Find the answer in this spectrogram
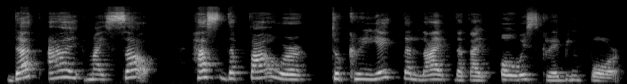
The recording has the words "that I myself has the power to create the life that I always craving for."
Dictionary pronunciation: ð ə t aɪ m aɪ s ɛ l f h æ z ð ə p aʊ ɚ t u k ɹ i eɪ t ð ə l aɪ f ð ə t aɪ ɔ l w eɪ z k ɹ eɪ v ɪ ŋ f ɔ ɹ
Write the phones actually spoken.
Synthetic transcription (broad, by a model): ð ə t aɪ m aɪ s ɛ l f h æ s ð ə p aʊ ɚ t u k ɹ i eɪ t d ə l aɪ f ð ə t aɪ ɔ l w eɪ s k ɹ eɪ b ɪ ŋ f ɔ ɹ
